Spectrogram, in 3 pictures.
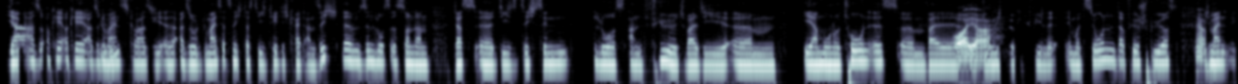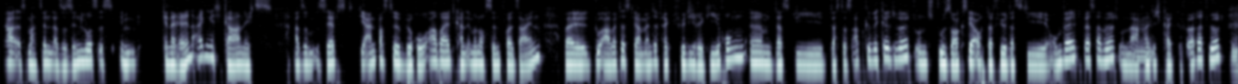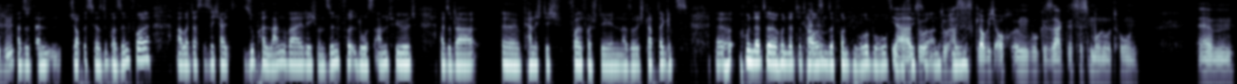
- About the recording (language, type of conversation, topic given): German, podcast, Was macht einen Job für dich sinnvoll?
- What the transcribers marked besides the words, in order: stressed: "sinnlos"; chuckle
